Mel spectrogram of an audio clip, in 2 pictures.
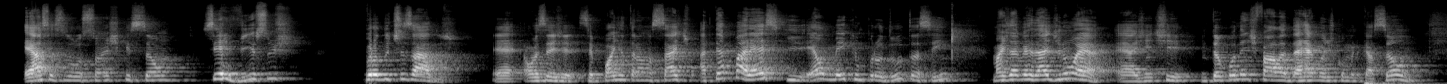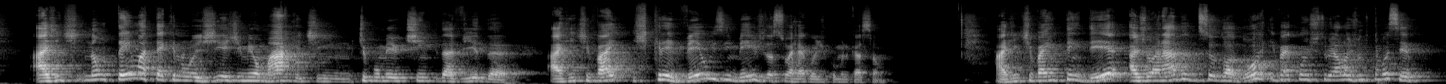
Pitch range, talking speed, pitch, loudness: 165-220 Hz, 170 wpm, 190 Hz, -19 LUFS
